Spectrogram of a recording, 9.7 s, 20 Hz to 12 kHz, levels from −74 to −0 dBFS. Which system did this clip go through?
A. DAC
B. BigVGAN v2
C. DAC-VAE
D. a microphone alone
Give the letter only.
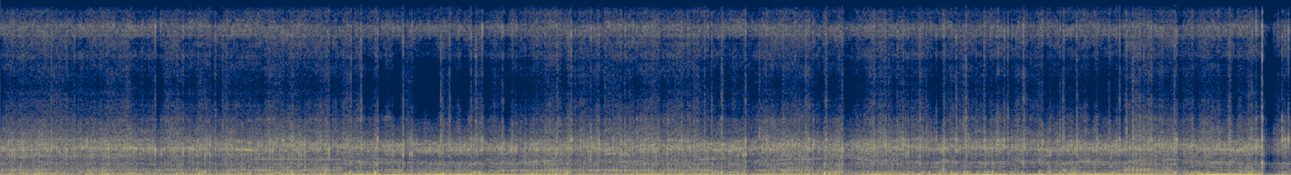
C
